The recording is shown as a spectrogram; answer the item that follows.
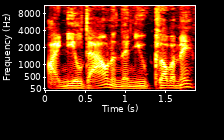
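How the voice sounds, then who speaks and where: A world-weary immortal alien acted out by a male narrator in a comic science fiction story. The voice is low and close, delivered in a wry, sardonic way. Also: normal speed, fairly bright tone, no room sound. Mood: resigned.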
